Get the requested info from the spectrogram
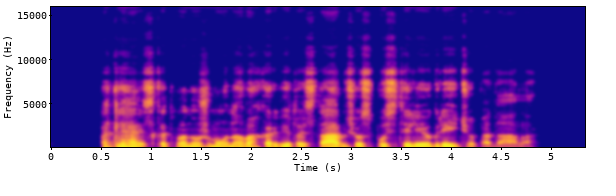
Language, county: Lithuanian, Vilnius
